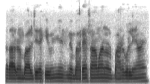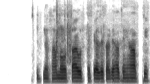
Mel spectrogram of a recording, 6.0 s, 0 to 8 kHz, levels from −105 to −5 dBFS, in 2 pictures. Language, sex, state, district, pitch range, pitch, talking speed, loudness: Hindi, male, Uttar Pradesh, Budaun, 105-115 Hz, 110 Hz, 230 wpm, -23 LUFS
